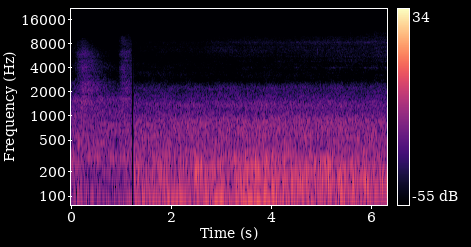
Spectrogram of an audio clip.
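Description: DVG Stadtbahn tram running into an underground station: a low rumble of wheels on rail that grows louder as it nears the platform. A hiss in the first second cuts off abruptly just over a second in.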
